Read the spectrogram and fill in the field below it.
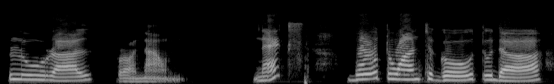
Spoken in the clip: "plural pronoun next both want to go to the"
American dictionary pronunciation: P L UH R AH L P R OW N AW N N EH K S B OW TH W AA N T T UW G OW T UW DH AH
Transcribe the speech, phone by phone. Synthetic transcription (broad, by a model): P L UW R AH L P R OW N AW N N EH K S B OW T W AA N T T UW G OW T UW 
